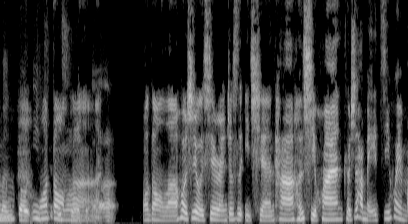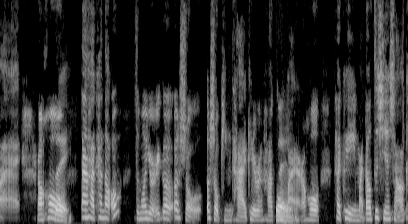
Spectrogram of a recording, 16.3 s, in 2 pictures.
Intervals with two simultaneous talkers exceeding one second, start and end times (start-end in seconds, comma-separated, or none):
0.7-2.0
